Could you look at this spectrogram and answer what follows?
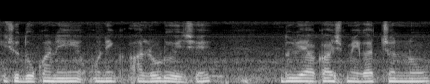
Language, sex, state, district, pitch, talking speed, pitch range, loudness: Bengali, male, West Bengal, North 24 Parganas, 140 Hz, 110 wpm, 135-145 Hz, -15 LUFS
